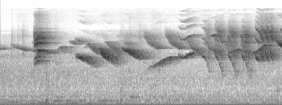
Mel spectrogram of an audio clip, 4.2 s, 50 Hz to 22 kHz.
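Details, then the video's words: Sixty-day-old juvenile chestnut-bellied seed finch with song still forming: a sharp burst, then whistled rising and falling slurs leading into faster stacked high notes, over a faint low hum. "Curió Filhote Cantoria Indefinida 60 Dias"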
